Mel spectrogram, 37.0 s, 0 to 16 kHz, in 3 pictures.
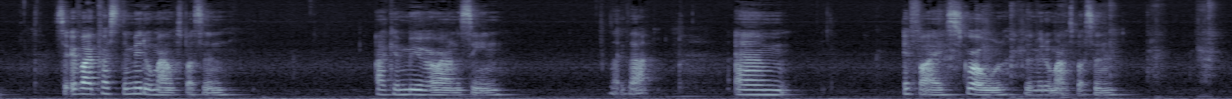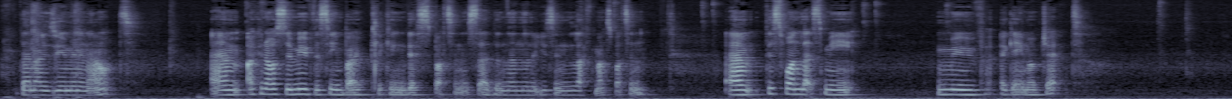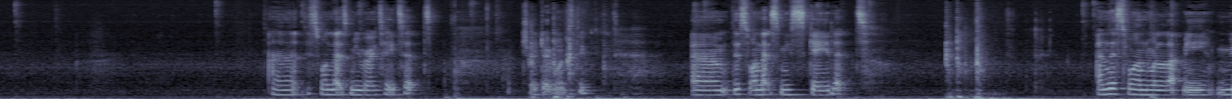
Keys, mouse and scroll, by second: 0.8-6.6 middle drag, 9.2 scroll down 1, 10.5-11.9 scroll up 1, 11.9 scroll down 1, 12.3 scroll up 1, 12.6 scroll down 1, 12.8 scroll up 1, 13.0-13.6 scroll down 1, 14.7-29.6 drag, 30.2 ctrl+z, 31.5-32.6 drag, 34.2 ctrl+z, 35.4-36.9 drag.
